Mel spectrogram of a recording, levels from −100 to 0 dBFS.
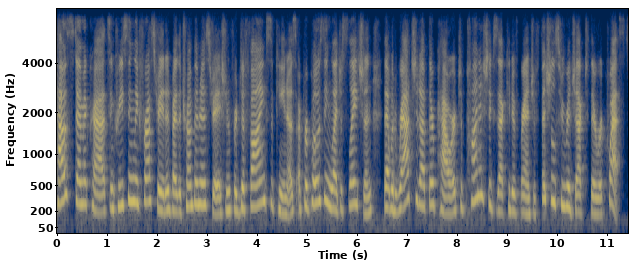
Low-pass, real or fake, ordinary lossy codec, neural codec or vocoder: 7.2 kHz; real; Opus, 32 kbps; none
